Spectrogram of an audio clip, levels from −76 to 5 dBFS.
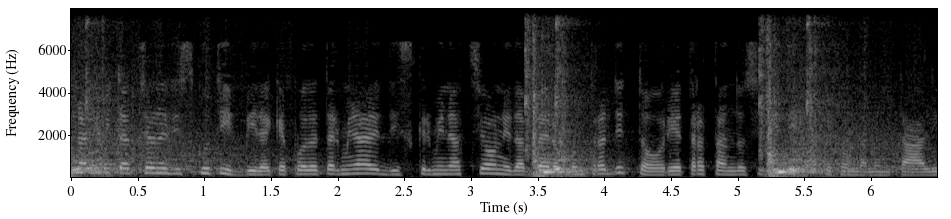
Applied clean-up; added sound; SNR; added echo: none; Mechanisms; 1 dB; none.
